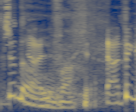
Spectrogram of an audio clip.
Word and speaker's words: Genova: Genova. If you can tell. It's Genova.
